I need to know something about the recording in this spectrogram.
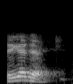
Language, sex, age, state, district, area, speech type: Bengali, male, 18-30, West Bengal, Purulia, urban, conversation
